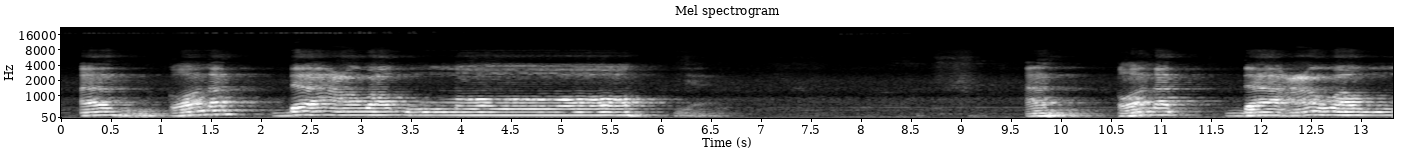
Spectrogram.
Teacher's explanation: Ta dimasukkan ke dalam huruf dal. Atau dal dengan huruf ta.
